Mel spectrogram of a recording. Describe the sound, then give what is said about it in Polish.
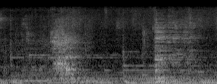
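Butter sizzles in a hot frying pan with a steady, bright crackle that swells twice, briefly and more loudly, as the cooking goes on. “Rozgrzewamy patelnię. I wrzucamy na nią sporą łyżkę masła. Kiedy masło się rozpuści, wrzucamy cebulkę”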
